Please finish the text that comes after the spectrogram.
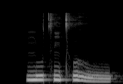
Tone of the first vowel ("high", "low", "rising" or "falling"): high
